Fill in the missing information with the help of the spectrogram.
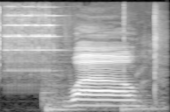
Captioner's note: alarm ringing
